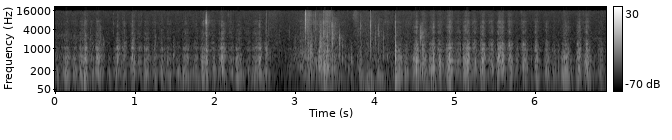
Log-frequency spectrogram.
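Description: A ballpoint pen tip scribbles and scratches short strokes across the top of a large corrugated cardboard box. The rapid, quiet scratching patters in bright, papery bursts, pausing briefly before a longer, rougher scribble and then returning to quick strokes.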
